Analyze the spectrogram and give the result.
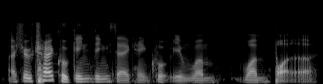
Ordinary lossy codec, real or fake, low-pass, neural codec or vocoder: none; real; 7.2 kHz; none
